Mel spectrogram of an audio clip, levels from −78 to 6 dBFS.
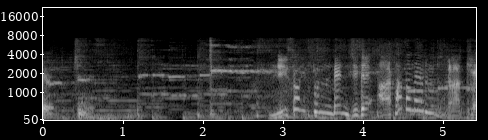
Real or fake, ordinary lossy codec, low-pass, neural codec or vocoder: fake; none; 7.2 kHz; codec, 44.1 kHz, 2.6 kbps, SNAC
